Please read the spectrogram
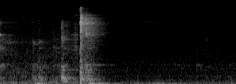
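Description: A steel pin bolt clicking against and into the cross hole of a DuraBlue X-33 pin axle as it is test-fitted: a few light clicks, then one sharp metallic click a little under a second in. The hole proves still tight, not wallowed out.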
